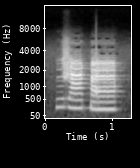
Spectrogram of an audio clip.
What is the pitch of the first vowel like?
high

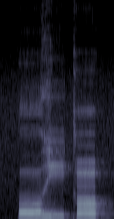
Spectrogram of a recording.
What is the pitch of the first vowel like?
rising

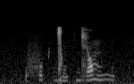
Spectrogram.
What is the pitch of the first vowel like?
low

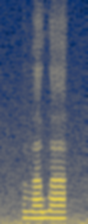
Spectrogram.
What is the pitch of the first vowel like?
high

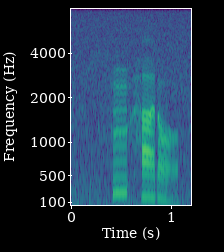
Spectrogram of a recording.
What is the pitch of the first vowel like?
high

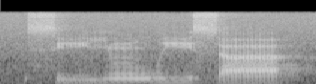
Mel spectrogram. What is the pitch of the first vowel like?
low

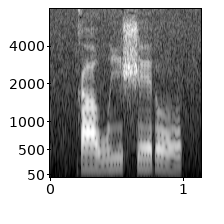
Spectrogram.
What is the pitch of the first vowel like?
low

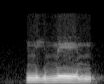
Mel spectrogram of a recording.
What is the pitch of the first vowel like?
low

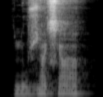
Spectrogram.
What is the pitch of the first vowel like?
low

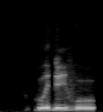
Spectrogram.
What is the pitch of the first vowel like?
low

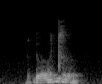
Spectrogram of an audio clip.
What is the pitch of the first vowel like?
rising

